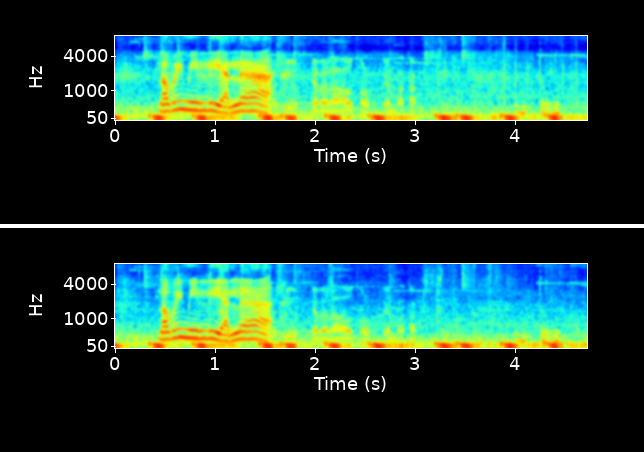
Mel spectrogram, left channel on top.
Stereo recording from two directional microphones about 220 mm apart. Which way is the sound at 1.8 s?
30° left (ahead or behind).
